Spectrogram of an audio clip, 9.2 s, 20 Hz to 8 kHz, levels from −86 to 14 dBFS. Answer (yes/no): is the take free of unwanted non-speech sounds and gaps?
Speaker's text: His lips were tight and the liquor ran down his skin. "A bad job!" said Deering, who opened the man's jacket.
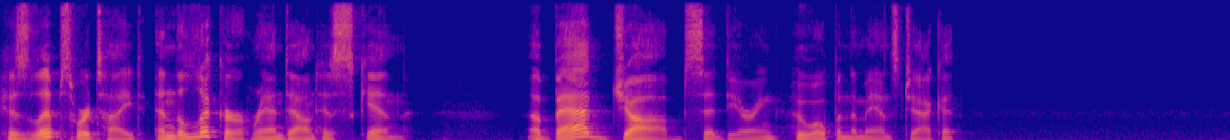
yes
